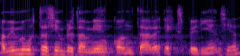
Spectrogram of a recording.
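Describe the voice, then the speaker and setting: A man's dark, mellow tone with lively intonation. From Argentina. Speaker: software engineer, conference speaker. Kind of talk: conference talk. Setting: stage with audience. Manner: relaxed, casual with many fillers.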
